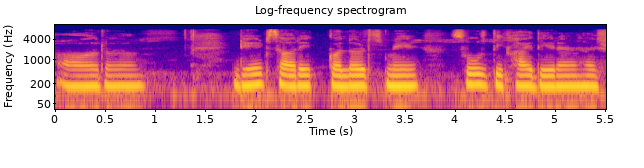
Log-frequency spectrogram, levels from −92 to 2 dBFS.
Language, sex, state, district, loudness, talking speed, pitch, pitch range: Hindi, female, Uttar Pradesh, Muzaffarnagar, -14 LUFS, 110 wpm, 175 Hz, 170-180 Hz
